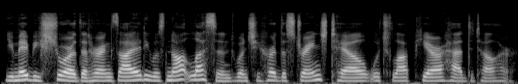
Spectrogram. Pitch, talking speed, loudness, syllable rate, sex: 175 Hz, 255 wpm, -18 LUFS, 5.7 syllables/s, female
